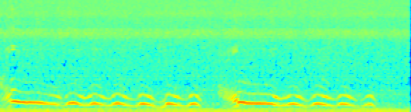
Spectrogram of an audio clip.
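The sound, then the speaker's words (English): A lazy old dog named Thunder, with bags under his eyes and a big floppy chin and jaws, howls twice, each long, low howl starting with a brief rise, then sagging and wobbling lazily in pitch before trailing off. No one speaks. “And he had one particular dog named Thunder, and he had several bags under his eyes and a big floppy chin and jaws, and it was just an effort for Thunder to do anything.”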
